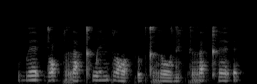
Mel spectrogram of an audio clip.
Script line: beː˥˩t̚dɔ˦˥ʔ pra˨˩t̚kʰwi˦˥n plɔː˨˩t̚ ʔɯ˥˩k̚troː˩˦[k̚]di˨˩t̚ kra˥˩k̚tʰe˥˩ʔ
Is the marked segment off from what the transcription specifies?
yes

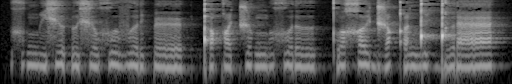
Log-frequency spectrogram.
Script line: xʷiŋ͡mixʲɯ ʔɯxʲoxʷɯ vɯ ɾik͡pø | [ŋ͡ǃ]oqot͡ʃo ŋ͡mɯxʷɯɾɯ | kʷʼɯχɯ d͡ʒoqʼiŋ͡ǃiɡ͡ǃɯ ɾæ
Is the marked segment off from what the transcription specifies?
yes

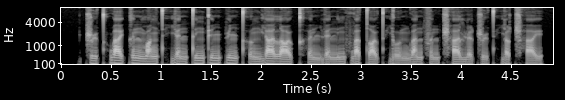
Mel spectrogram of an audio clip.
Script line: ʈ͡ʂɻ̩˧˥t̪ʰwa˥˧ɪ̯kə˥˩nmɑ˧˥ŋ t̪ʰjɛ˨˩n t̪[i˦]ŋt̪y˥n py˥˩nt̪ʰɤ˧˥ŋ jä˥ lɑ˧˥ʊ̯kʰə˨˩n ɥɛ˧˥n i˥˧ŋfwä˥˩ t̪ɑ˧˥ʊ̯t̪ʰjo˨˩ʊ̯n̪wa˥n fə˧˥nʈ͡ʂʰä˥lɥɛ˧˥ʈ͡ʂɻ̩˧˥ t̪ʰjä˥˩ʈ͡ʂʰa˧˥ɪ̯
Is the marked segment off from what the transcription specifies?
yes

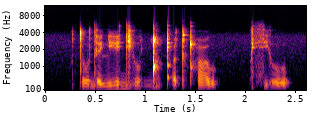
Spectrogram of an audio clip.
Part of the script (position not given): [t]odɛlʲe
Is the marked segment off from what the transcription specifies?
no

